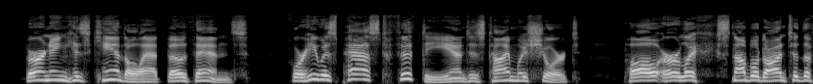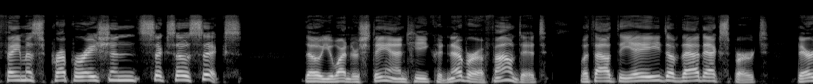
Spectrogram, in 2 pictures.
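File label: Audiobooks Non-Fiction 3rd-person Science conversational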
